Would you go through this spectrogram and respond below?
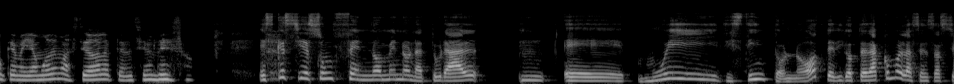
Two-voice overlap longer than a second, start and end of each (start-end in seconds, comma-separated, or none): none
